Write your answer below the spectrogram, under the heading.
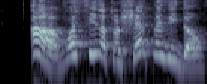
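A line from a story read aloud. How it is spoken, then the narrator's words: Exclaiming noblewoman. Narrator (French): s'écria la marquise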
